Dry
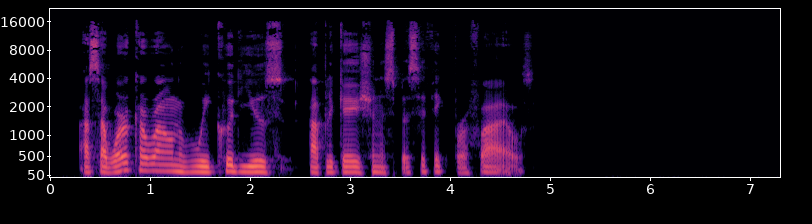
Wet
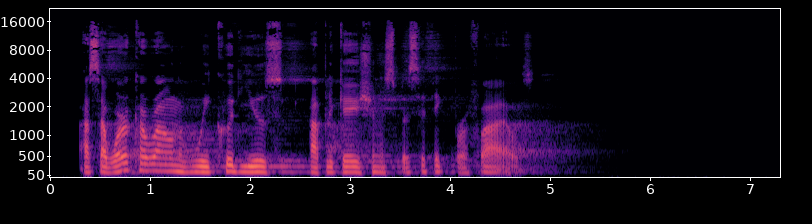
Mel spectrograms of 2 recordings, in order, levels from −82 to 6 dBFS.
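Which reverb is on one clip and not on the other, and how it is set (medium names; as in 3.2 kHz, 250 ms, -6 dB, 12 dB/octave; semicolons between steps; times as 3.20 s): algorithmic reverb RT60 1.8 s, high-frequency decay 0.75×, pre-delay 115 ms, DRR 15.5 dB; trim -1 dB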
